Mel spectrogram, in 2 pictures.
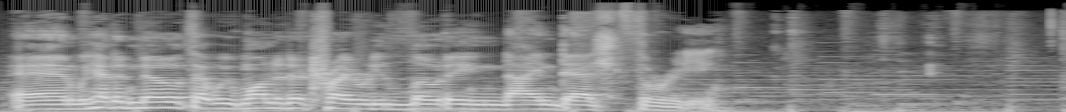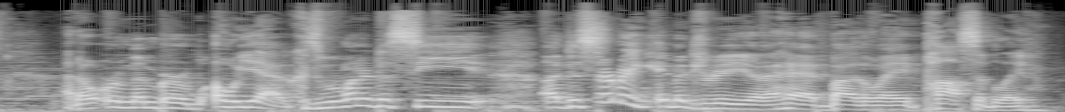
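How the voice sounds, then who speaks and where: A man streams a video game with music playing behind him. His voice sits at a middling pitch, and he talks in a casual, rambling way, thinking out loud as he plays. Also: expressive, normal speed. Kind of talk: casual playthrough commentary.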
